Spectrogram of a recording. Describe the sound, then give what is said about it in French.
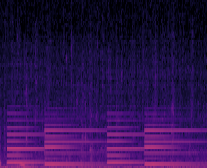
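An electronic doorbell at a nursery door chimes a falling two-note pattern twice, with sustained, clear tones over faint background noise. “On est devant la porte de la crèche. D'accord. On avance. On doit sonner.”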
